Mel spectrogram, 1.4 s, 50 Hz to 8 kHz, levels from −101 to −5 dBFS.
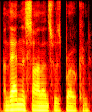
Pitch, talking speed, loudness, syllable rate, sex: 105 Hz, 260 wpm, -19 LUFS, 7.0 syllables/s, male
